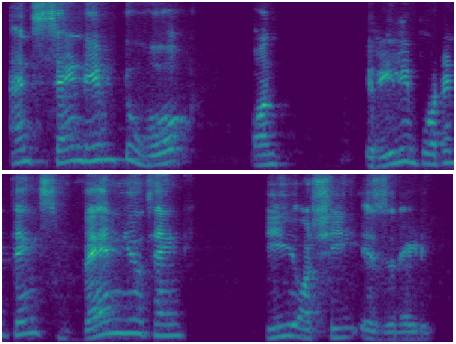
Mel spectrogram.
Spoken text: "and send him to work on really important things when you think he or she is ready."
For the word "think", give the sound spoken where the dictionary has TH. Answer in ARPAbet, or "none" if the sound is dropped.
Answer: T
